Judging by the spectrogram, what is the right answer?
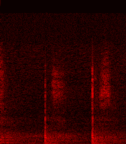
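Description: Pen or marker strokes writing out a chemical reaction, two short scratchy strokes close together, faint against a steady hiss.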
